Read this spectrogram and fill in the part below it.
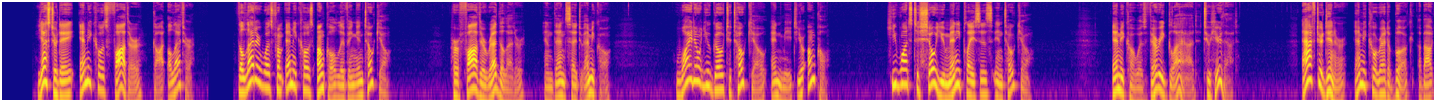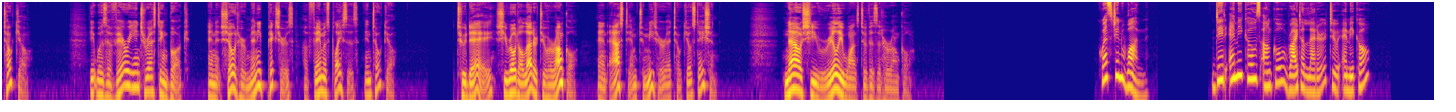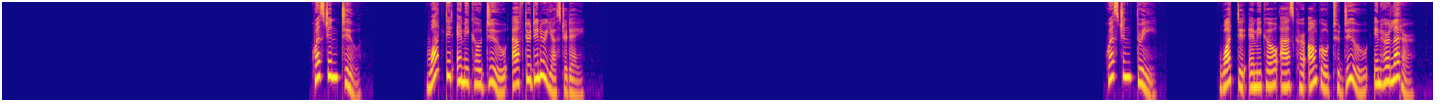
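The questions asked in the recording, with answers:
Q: Did Emiko's uncle write a letter to Emiko?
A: No, he didn't. He wrote to her father.

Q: What did Emiko do after dinner yesterday?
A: She read a book about Tokyo.

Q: What did Emiko ask her uncle to do in her letter?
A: To meet her at Tokyo Station.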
